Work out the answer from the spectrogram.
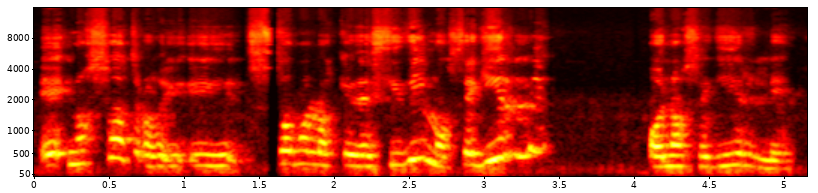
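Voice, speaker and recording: A woman's voice: sits high, sing-song, a little slow, mellow, a little hiss or hum, low-quality recording. A middle-aged woman with a Chilean accent, giving an earnest, emotional testimony as an interview guest, with many restarts. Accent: Chilean Spanish.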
